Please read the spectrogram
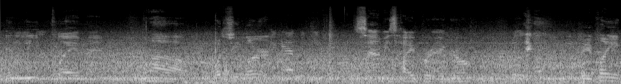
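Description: Steady airliner cabin noise in flight, the drone of engines and rushing air, with indistinct talk over it.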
